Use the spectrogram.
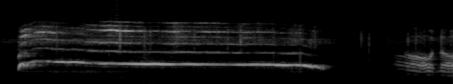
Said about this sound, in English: The mournful howl of a dog. You know, in every ghost story, there's always a dog howling someplace. Well, that ain't a real dog. That's just a standard ghost sound effect.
